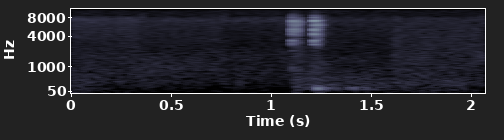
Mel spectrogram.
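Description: Near silence broken about a second in by two quick clicks in fast succession, like a computer mouse double-click.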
